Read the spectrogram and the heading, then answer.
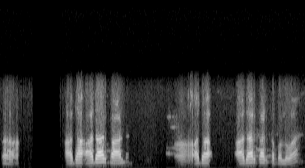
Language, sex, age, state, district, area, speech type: Sindhi, male, 60+, Delhi, South Delhi, urban, conversation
